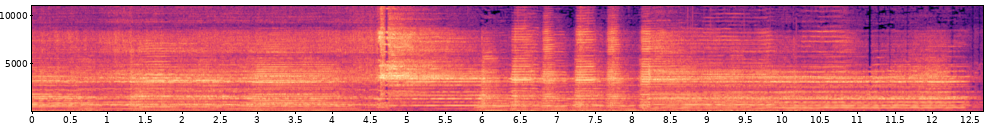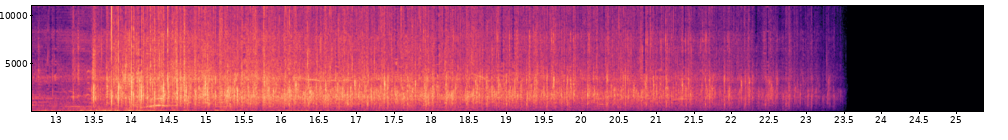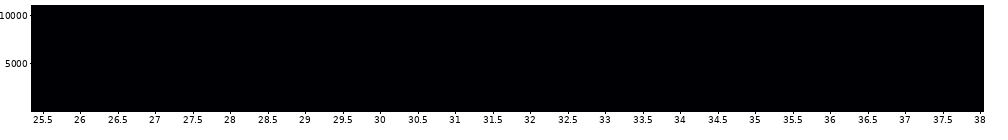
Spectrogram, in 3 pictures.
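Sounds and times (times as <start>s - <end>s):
wind band playing: 0.0s - 22.8s
audience applause: 12.8s - 23.5s.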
